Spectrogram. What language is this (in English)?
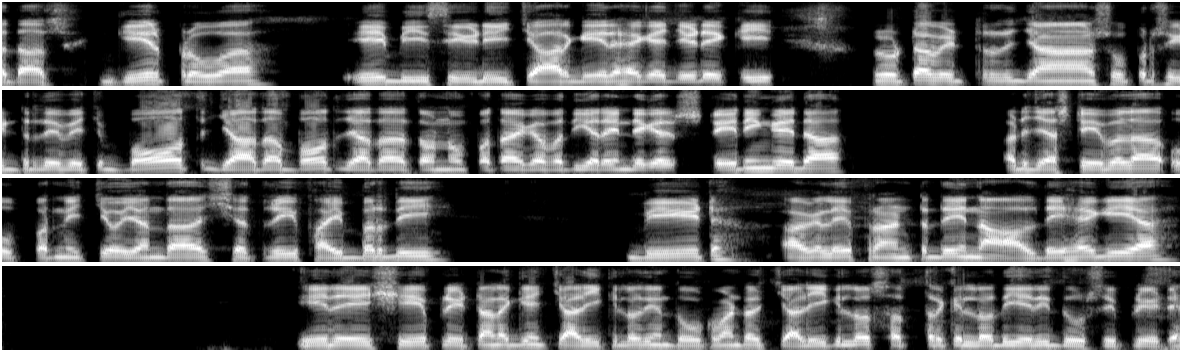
Hindi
